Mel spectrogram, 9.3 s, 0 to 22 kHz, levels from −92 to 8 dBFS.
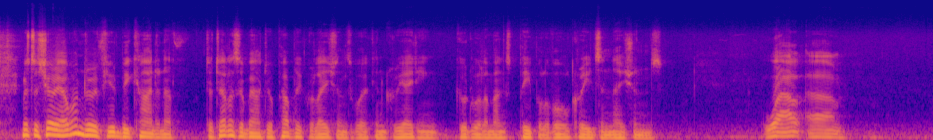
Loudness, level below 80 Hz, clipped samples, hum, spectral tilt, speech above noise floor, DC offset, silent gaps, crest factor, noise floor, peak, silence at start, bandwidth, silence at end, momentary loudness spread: -22 LUFS; -36 dBFS; under 0.1%; none; -5.5 dB/octave; 26 dB; under 0.1%; none; 16 dB; -46 dBFS; -6 dBFS; 0 s; 10 kHz; 0.05 s; 13 LU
